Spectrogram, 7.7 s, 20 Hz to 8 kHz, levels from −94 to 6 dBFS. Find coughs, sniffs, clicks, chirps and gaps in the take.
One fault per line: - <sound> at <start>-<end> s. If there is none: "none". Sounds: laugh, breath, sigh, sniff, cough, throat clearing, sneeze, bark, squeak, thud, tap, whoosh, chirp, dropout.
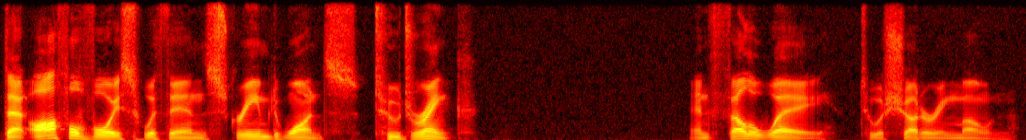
none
